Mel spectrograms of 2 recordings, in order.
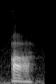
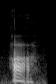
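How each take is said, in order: The two takes are said the same way.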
